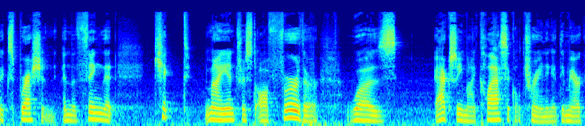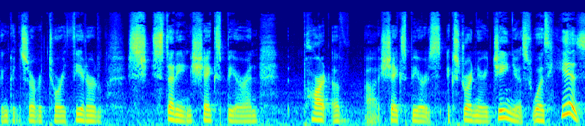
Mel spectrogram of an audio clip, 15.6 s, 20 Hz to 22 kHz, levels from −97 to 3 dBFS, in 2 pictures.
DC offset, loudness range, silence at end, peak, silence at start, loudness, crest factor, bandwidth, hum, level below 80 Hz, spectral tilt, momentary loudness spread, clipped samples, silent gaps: under 0.1%; 3 LU; 0 s; -14 dBFS; 0 s; -33 LUFS; 20 dB; 15.5 kHz; none; -58 dBFS; -3.5 dB/octave; 14 LU; under 0.1%; none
